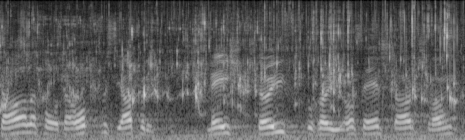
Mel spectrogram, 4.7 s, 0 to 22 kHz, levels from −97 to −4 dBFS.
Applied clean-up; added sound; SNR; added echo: none; Liquid; 3 dB; none.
